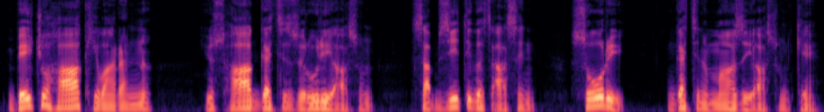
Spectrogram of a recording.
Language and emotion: Kashmiri, neutral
